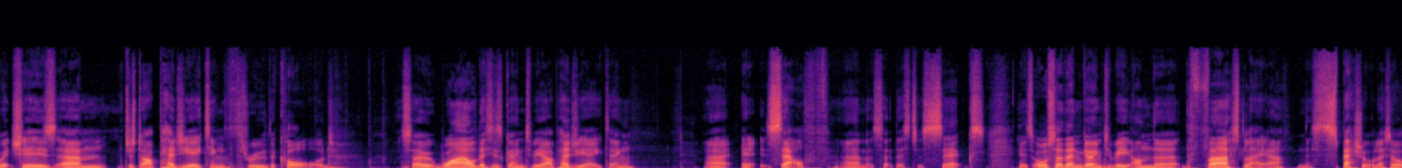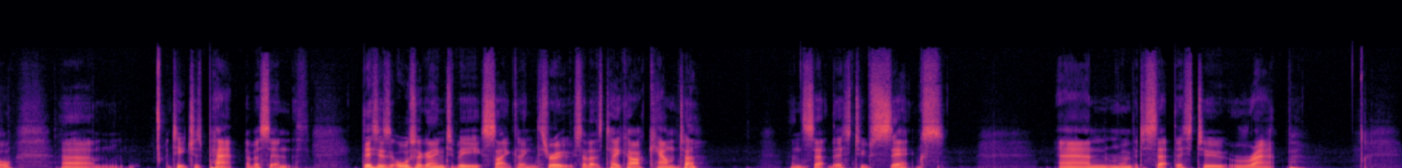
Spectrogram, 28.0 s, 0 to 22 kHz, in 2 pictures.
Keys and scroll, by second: 3.2-4.3 typing, 9.2 typing, 18.6 super+a, 19.3-20.5 typing, 22.6 typing.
